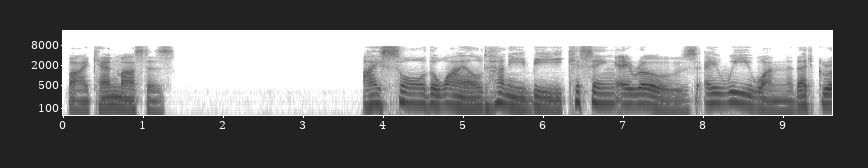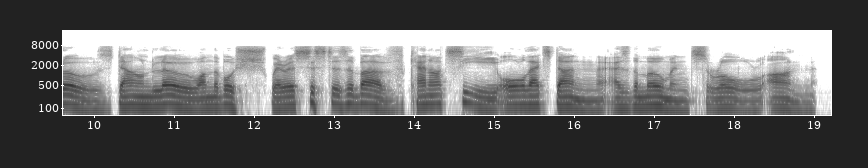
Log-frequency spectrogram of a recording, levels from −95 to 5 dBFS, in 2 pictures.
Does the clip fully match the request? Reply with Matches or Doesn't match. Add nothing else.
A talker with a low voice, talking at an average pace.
Doesn't match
